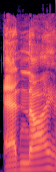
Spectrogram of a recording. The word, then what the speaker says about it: Adonai: just go with ad I think it's Adonai is how you say his name ad o n a i Adonai but they call him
